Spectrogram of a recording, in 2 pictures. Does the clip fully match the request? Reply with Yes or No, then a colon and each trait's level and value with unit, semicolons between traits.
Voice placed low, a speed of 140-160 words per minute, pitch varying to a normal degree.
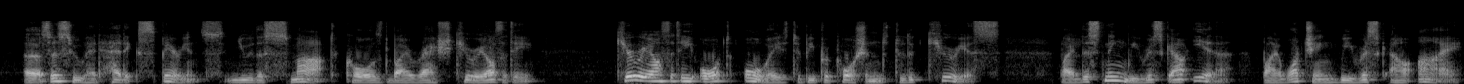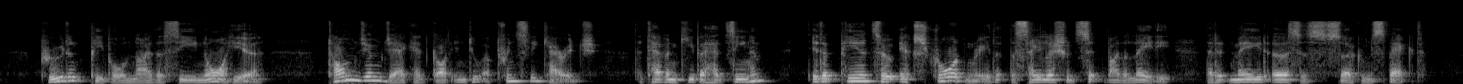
No: low, 110 Hz; average, 145 wpm; wide, 8.4 semitones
